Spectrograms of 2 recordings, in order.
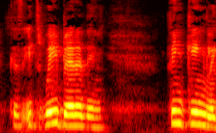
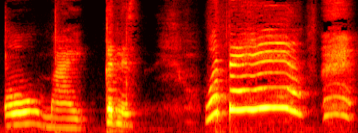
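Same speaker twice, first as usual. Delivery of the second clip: slow, drawn-out disbelief leaping high; stunned, stretched exclamation with pauses; horrified shock; 11 semitones higher, 6 dB louder, slower than usual. Retold or imitated. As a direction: let the horror stretch out, then squeak upward. Acting out shock at sent message.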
